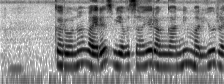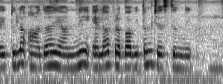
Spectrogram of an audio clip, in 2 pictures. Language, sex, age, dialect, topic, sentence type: Telugu, female, 18-24, Utterandhra, agriculture, question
